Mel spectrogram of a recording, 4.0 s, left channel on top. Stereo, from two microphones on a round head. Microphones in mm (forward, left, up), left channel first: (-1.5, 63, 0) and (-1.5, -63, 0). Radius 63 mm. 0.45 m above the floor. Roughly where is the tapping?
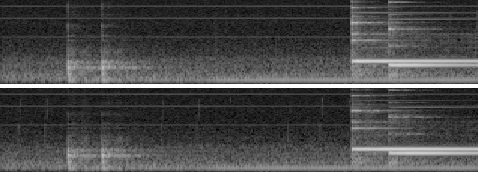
Left.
